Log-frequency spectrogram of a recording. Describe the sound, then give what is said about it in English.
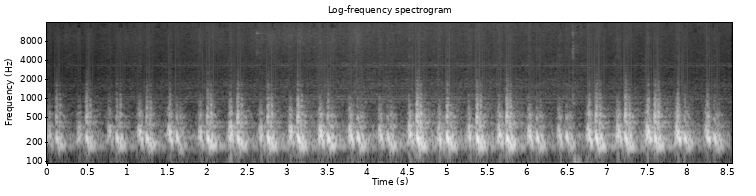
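An unborn baby's heartbeat on a heart monitor pulses fast and steadily, about two and a half beats per second, with a muffled throbbing whooshing swish on each beat and no voices. “John Hull's first memory of blindness is the sound of his unborn baby's heart beating on a heart monitor.”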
